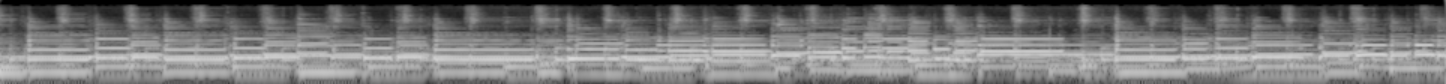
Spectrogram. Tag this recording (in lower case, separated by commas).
guitar, inside a small room, musical instrument, music, plucked string instrument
